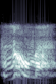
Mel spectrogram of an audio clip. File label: negative, pirate; Counter Strike Model Pack; CS:GO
